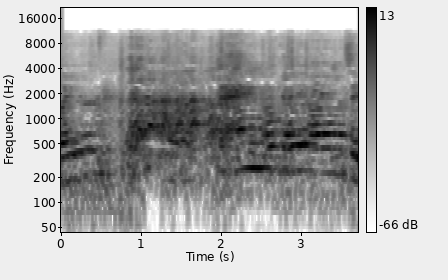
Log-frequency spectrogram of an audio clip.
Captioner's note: audience laughs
